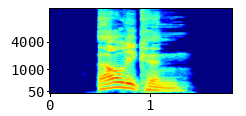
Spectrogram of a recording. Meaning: a district of Zurich, Switzerland
- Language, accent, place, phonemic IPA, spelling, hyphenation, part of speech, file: German, Germany, Berlin, /ˈœʁlɪkoːn/, Oerlikon, Oer‧li‧kon, proper noun, De-Oerlikon.ogg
